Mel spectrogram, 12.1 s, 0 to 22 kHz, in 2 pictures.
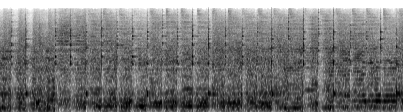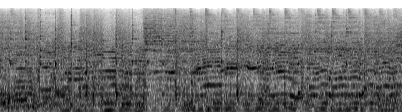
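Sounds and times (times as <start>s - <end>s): drum kit beat: 0.0s - 12.0s
electric guitar notes: 0.0s - 12.0s.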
